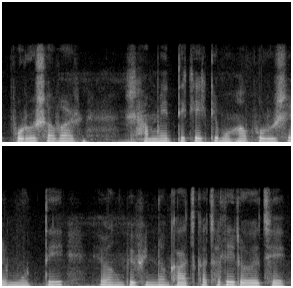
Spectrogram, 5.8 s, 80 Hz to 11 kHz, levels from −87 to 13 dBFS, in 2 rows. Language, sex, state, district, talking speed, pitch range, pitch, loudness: Bengali, female, West Bengal, Cooch Behar, 105 wpm, 180-205 Hz, 195 Hz, -18 LUFS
